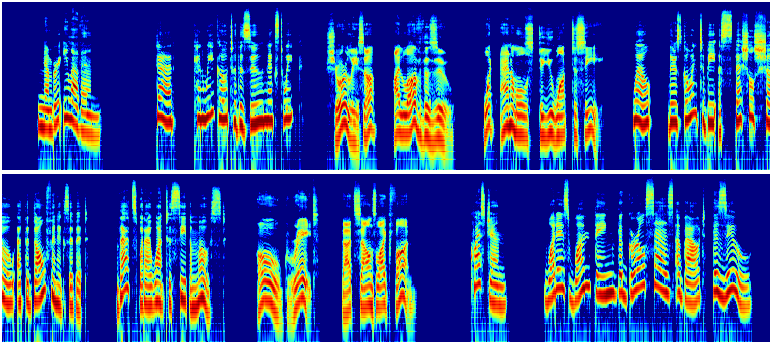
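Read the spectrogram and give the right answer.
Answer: She most wants to see the special dolphin show there.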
